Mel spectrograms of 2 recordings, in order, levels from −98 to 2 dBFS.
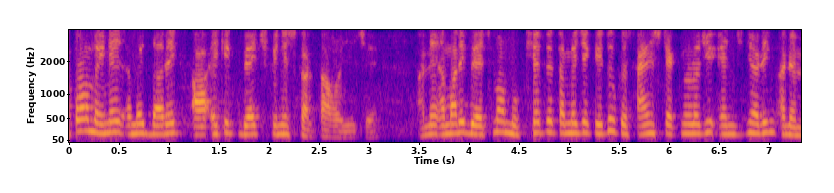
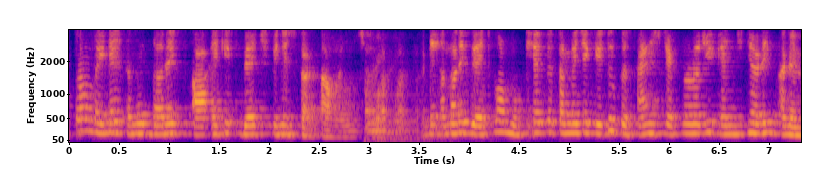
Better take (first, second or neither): first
